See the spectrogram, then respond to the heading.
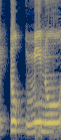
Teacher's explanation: تا کے بعد حمزہ کی آواز نکالیں گے ، تؤمنو، نیچے جو واو ہے اس واو کو نہیں پڑھیں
